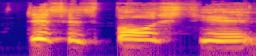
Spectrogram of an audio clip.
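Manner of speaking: put-on squeaky, rough, high little baby voice. Speaker tries the voice adults use on streams: cute little baby voice. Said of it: "I don't do that voice very good".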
